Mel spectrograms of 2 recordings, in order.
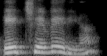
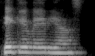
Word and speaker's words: Echeveria: eso es lo otro los nombres en latín tienen otra pronunciación Entonces si uno por facilidad los tiende a leer como se escriben como echeveria pero no se asusten Si de repente ven o escuchan a un botánico una persona más especializada Y va a hablar de las echeveres porque la ch se pronuncia como una K entonces las egueverías son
